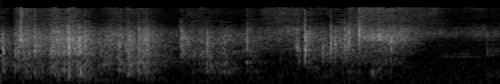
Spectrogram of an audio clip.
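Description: Newspaper pattern pieces rustling and crinkling as hands fold, unfold and lay them flat.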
